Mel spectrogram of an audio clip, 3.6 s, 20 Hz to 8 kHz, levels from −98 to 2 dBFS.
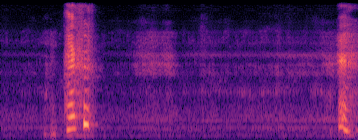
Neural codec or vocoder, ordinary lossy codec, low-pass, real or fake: autoencoder, 22.05 kHz, a latent of 192 numbers a frame, VITS, trained on one speaker; none; 7.2 kHz; fake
